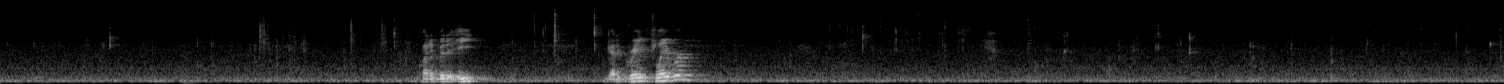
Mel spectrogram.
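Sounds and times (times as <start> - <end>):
steady low hum: 0.0 - 15.0
faint chewing and mouth smacking: 0.3 - 1.3, 7.8 - 15.0.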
